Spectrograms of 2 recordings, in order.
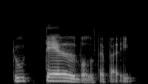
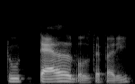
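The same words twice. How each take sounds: First: টুটেল with an oo in the first part and a short e in the second part; a teacher offering a second misreading, টুটেল; alternative reading. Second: টুটাল with an oo in the first part and an aa in the second part; a teacher listing one possible misreading, টুটাল; reading option. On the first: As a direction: say টুটেল as too-tel, a bit slowly. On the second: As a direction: say টুটাল as too-taal, a bit slowly. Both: Shown as a demonstration. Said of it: "আমরা এটাকে টুটাল বলতে পারি".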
